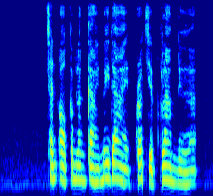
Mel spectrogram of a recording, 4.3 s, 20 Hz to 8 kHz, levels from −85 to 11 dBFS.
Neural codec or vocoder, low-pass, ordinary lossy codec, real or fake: codec, 16 kHz, 16 kbps, FreqCodec, larger model; none; none; fake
